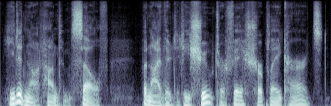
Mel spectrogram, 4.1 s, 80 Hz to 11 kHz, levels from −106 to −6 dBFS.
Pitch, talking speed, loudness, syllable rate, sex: 90 Hz, 205 wpm, -20 LUFS, 4.8 syllables/s, male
